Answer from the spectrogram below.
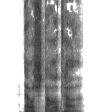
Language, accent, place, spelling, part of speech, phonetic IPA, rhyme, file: German, Germany, Berlin, erstarrter, adjective, [ɛɐ̯ˈʃtaʁtɐ], -aʁtɐ, De-erstarrter.ogg
- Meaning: inflection of erstarrt: 1. strong/mixed nominative masculine singular 2. strong genitive/dative feminine singular 3. strong genitive plural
